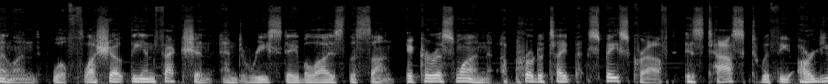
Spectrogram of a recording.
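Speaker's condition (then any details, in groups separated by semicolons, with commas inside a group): No condition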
